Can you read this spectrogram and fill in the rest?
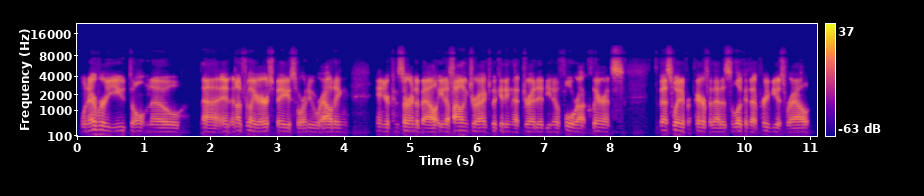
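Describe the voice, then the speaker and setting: Fast, very bright American man. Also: lowish voice, flat delivery, smooth, poor audio. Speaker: host, pilot and flight instructor. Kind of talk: conversational Q&A hosting.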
